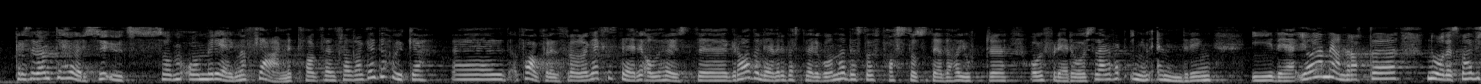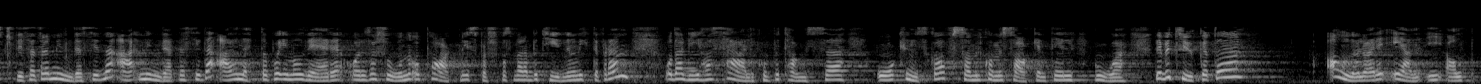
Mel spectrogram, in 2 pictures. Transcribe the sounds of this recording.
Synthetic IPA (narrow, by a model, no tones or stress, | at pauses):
pʰɾɛsɪd̪ɛnt̪̚d̪ɛɦøːɾəsjʊʉːt̪sɔmɔmɾɛjeːɾɪŋənhɑɾfjæːɳət̪fɑːɡfɾeːd̪fɾɑd̪ɾɑːɡəd̪ɛhɑɾʋɪɪkːə | fɑːɡfɔɾɛːd̪sfɔɾəd̪ɾɑːɡəɛksɪst̪eːɾəɾɪɑlːəɾhœʏəst̪əɡɾɑːd̪ɔleːʋəɾɪbɛst̪əʋɛːlɡoːənəd̪ɛst̪oːɾfɑst̪ɔsːɔd̪ɛd̪ɛɦɑɾjʊʈː | oːʋəɾfleːɾəoːɾsɔd̪ɛhɑɖ̪ɛʋæʈːɪŋːənɛnd̪ɾɪŋ | ɪd̪ɛjɑːjæɪmeːnəɾɑt̪nuːəɑʋd̪ɛsɔmæɾʋɪkt̪ɪsəfɾɑmʏnd̪ɪheːt̪siːd̪nəʔæɾmʏnd̪ɪheːt̪ənəsiːd̪əʔæɾjʊnɛt̪ːɔpɔɪnʋɔlʋeːɾəʔɔɾɡənsɑʂuːnn̩ɔpʰɑːʈəɳɪspœʂolsɔmd̪æhæɾɑbət̪ʰyːd̪nɪŋɔʋɪk̚t̪ɪfɔɖɛmɔd̪æɖɪɦɑsæːɭɪkʰʊmpət̪ʰɑŋsəʔɔkʰʉnskɑːpsɔmʋɪlkʰɔmːsɑːkənt̪ʰɪlɡuːəd̪̥ɛbət̪ʰyːɾɪkːɑt̪̚ | ʔɑlːəʋɪlʋæːɾəʔeːnʔɪʔɑlt̪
